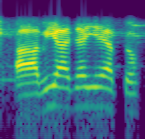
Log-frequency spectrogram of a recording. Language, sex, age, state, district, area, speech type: Hindi, male, 30-45, Madhya Pradesh, Hoshangabad, rural, conversation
